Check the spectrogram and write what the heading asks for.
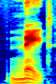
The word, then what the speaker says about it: N8: 60 and the n8 it's actually pronounced Nate as it's named after Grammy winning bassist Nathan East now both of these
